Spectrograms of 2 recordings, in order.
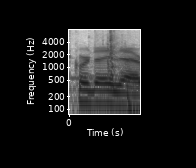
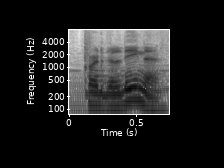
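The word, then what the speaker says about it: Cordyline: It's cordelia, right? Cordelina, that's it. I always mispronounce that name.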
